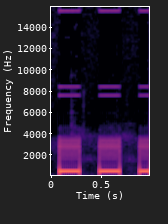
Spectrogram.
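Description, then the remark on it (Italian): A dropped-call phone tone after a caller's line drops during a phone-in: three short, identical steady beeps at a single mid-low pitch, evenly spaced with brief silences between them, fairly loud with no voices. “Nessuno, perché la linea è caduta,”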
